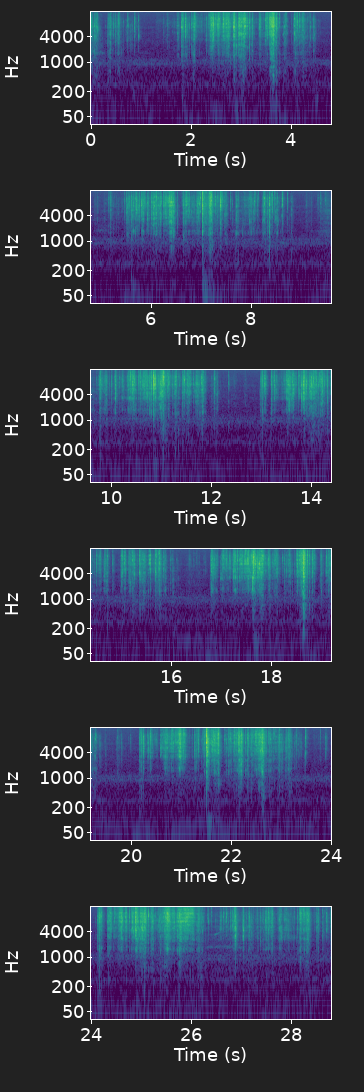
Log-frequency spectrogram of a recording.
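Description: Topps Chrome Overtime Elite trading card pack wrappers being torn open and crinkled, in repeated bursts of a second or two every three to four seconds.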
